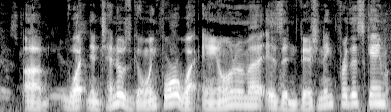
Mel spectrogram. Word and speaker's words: Aonuma: Well, that and the trailer, I believe, how do you pronounce it? Aonuma? Aonuma.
